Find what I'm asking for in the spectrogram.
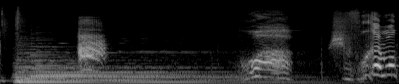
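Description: Seagull calls from a children's cartoon, three short harsh squawks spread across a few seconds, fairly close and loud over a low steady tone.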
